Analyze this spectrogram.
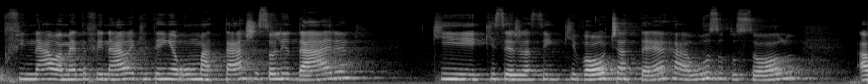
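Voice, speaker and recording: A woman's high-pitched, monotone voice at a fairly slow pace, with flat intonation and audible room echo. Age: 30s. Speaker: foundation representative, seminar speaker. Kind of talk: conference talk. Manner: halting, many hesitations.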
